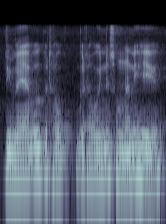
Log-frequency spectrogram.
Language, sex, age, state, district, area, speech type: Bodo, male, 18-30, Assam, Kokrajhar, rural, spontaneous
